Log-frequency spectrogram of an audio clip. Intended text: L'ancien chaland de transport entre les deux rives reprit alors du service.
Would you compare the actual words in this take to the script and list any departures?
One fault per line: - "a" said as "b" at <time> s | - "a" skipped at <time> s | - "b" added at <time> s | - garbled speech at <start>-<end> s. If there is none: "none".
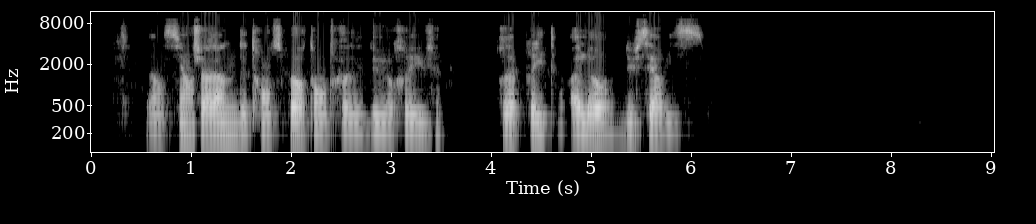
none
